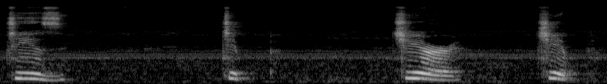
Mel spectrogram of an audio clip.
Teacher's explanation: voiceless palatal affricative sound ch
